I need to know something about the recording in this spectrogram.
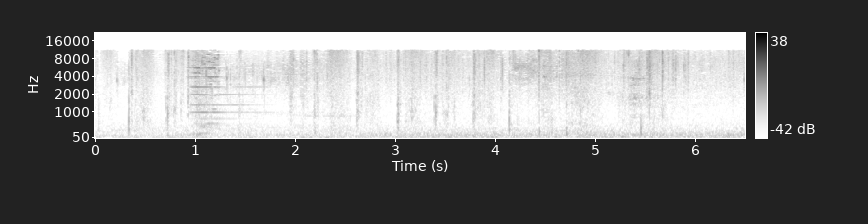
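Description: Footsteps tread on a stone floor in an echoing space.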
